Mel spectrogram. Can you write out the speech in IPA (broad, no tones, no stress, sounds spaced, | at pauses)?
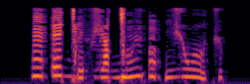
ɛ̃ ʔ ɛ ɡ͡ǀ e θ ʒ ɑ ɡ͡ǀ ũ ʒ ʔ õ ʔ i̤ ʒ w u t͡ʃ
